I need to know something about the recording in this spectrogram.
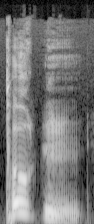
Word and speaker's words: Putin: Eight pages of things like how to pronounce the name Putin. P O T I H N. Just think poo.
